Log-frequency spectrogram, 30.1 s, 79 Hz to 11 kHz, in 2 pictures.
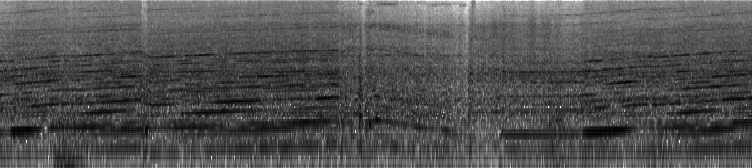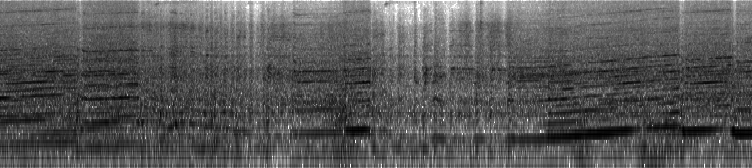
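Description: BMW S50B32 3.2-litre straight-six of a 1996 M3 E36 race car, heard from the cockpit under hard acceleration. The revs climb in long pulls, each cut off by a quick drop at a gear change. About three-quarters of the way through it briefly eases off and gets quieter, then pulls hard again.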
